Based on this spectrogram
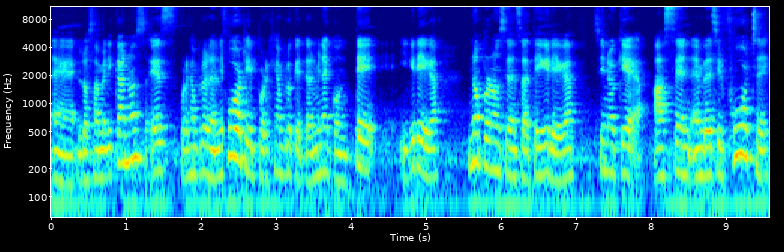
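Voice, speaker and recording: A woman teaching an online language lesson. She keeps checking in with her students and slows down to model example phrases. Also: fairly low pitch, roomy sound, slight background noise. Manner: checks in constantly with "ok?" and "sí?". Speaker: English teacher.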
